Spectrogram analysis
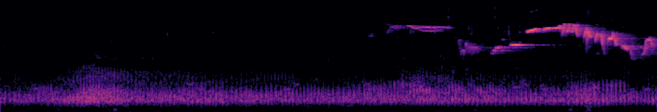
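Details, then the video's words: Frogs calling in spring at a pond on a farmstead in Estonia, a dense continuous croaking chorus filling the low-mid range, with high thin bird whistles and trills joining in the second half. "Расслабляющее пение птиц и лягушек, весна, природа."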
